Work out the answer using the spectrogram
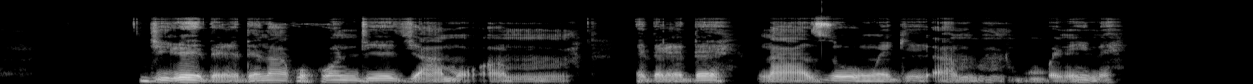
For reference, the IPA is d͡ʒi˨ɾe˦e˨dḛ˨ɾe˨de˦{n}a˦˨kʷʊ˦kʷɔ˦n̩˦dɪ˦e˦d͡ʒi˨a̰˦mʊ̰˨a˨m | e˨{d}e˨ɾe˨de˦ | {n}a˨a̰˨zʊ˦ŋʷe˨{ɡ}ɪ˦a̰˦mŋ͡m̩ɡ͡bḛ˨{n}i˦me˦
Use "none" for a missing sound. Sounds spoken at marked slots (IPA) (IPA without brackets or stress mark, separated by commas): n, d, n, ɡ, n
